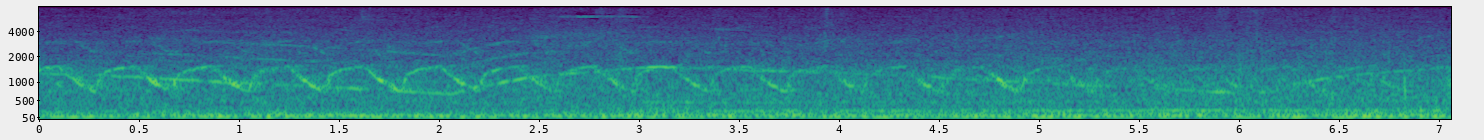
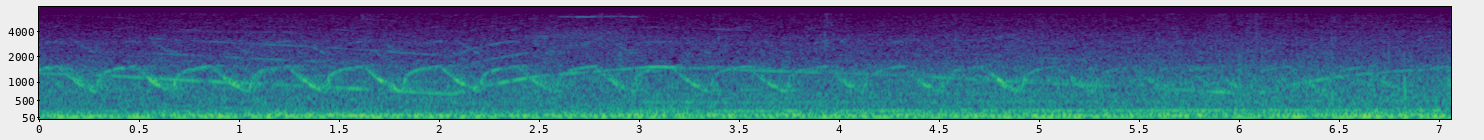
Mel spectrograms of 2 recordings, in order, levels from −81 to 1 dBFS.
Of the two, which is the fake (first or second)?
first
